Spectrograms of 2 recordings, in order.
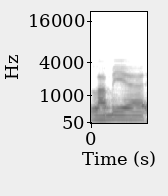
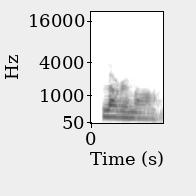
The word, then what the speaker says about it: Larimar: And of course, there Jamie has used that Lamier. Is it Lamier? Larimar. Larimar. Why do I keep saying it wrong?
